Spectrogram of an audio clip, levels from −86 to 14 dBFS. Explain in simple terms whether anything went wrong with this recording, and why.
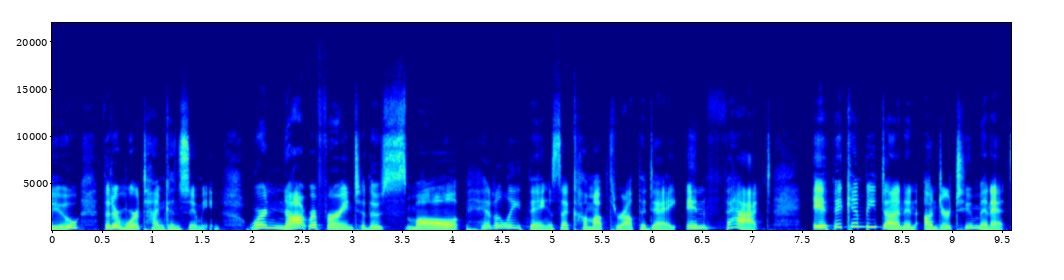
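Nothing went wrong with this audio: no technical fault can be heard anywhere in the recording.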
